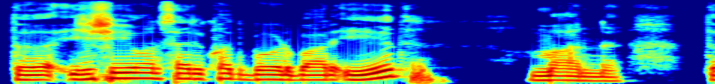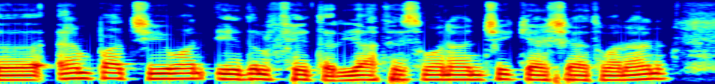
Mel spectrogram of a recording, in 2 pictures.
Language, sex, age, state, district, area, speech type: Kashmiri, male, 60+, Jammu and Kashmir, Budgam, rural, spontaneous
